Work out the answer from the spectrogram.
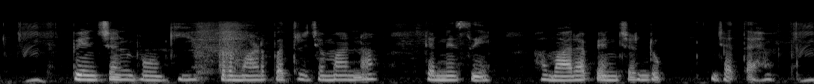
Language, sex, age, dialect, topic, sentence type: Hindi, female, 18-24, Kanauji Braj Bhasha, banking, statement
